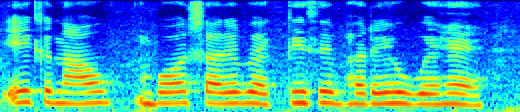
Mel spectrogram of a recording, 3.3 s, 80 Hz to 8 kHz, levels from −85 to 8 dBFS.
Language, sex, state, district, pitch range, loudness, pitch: Hindi, female, Jharkhand, Deoghar, 235-255 Hz, -12 LUFS, 250 Hz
